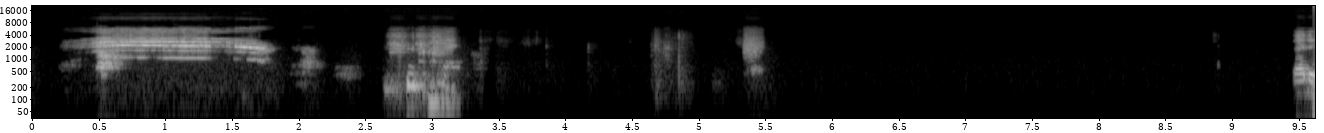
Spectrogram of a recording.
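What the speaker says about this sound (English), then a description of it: "my cat is outside meowing." A cat meows outside in a long, drawn-out, whiny call, followed by a couple of shorter, fainter mews and scattered soft clicks and rustles, in an otherwise quiet indoor room.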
